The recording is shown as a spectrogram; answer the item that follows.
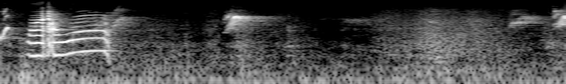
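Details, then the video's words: Talking pet Indian ringneck parrot, which says "Mummy" and "Papa", utters a brief wavering voice-like phrase, then gives a couple of thin, high squeaks. "मम्मी पापा बोलने वाला तोता _ Cute Indian Ringneck Parrot"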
